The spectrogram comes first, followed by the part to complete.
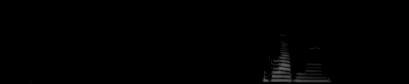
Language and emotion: Russian, neutral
